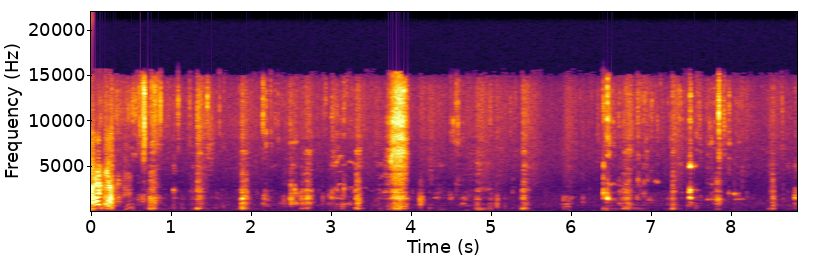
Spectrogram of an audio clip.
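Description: Close-up chewing and wet mouth sounds of a man eating a chicken sandwich: irregular smacks and clicks, with one louder bite a little before four seconds in.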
